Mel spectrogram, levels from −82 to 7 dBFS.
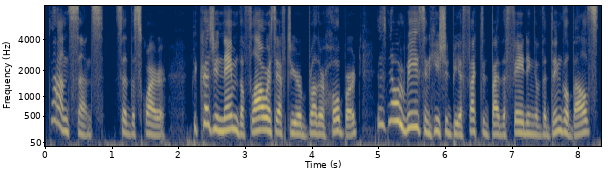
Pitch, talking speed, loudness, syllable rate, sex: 210 Hz, 195 wpm, -19 LUFS, 5.7 syllables/s, female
